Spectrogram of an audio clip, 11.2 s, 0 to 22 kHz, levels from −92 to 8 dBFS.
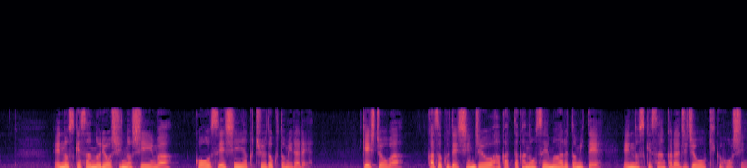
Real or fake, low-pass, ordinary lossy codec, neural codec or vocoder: real; none; none; none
